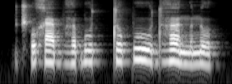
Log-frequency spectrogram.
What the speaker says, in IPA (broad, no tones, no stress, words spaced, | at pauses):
t͡ʃʼʊxæbʱə ɓutːʊ puː dʱɜ n̪ʊnʊ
